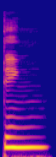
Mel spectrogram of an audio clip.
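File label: "ding" Mandarin, second tone, pronunciation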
